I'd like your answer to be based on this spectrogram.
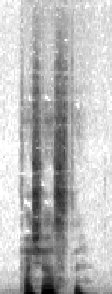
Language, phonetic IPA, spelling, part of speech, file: Polish, [paˈɕastɨ], pasiasty, adjective, LL-Q809 (pol)-pasiasty.wav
